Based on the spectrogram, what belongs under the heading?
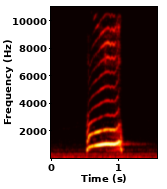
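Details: A little owl at a nest box that held nestlings gives one plaintive, mewing note that slides upward and holds for about half a second, with a faint low hum behind it.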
